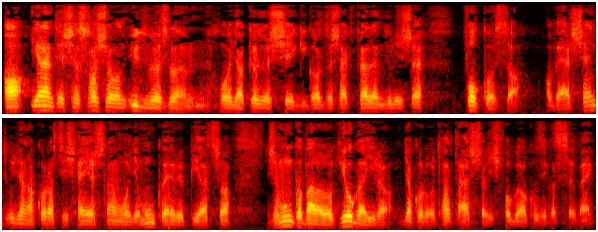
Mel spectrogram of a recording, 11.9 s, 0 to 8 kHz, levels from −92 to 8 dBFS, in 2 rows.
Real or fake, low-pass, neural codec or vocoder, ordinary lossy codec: real; 7.2 kHz; none; none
